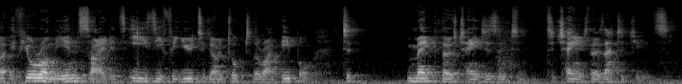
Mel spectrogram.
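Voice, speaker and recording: A man with a medium pitch talks at a very fast pace in a monotone, flat intonation, with big swings in loudness and audible room echo. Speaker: dentist. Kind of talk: panel Q&A.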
